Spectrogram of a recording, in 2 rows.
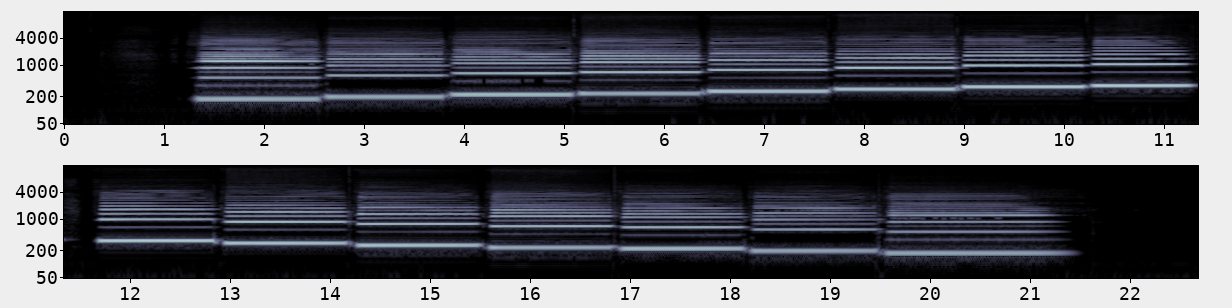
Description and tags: Clarinet - F major
Part of the Good-sounds dataset of monophonic instrumental sounds.
instrument::clarinet
note::F
good-sounds-id::7577
mode::major
scale, neumann-U87, good-sounds, clarinet, Fmajor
